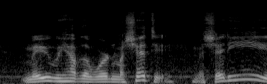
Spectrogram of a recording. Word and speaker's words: machete: Machete. And if you speak Spanish, for example, you have the advantage because you know the correct pronunciation. It's not machete, it's machete in Spanish.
